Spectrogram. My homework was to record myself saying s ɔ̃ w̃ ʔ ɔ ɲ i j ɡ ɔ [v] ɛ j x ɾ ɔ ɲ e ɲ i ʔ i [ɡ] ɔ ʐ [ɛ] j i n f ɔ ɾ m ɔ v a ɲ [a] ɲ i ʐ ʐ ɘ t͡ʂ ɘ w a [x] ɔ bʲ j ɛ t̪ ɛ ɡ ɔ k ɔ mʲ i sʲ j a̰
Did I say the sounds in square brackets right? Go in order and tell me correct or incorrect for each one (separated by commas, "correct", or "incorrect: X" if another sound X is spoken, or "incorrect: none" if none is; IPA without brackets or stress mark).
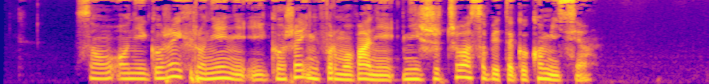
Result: incorrect: ʐ, correct, correct, incorrect: i, incorrect: s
